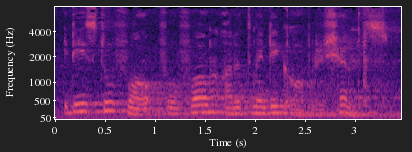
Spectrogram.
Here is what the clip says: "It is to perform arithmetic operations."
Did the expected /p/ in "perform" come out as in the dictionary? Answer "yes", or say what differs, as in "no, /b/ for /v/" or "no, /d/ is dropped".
no, /f/ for /p/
